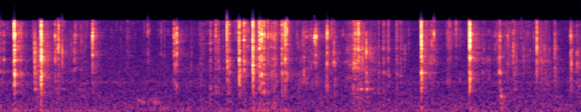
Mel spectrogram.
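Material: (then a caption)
Soap. A solid, dry, soft white soap bar is held in the hand and shaved with a metal blade, peeling flakes and curls off its surface. The sound is an irregular run of short, crisp scraping and crackling bursts, bright and high with almost no low end, separated by brief quiet gaps.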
